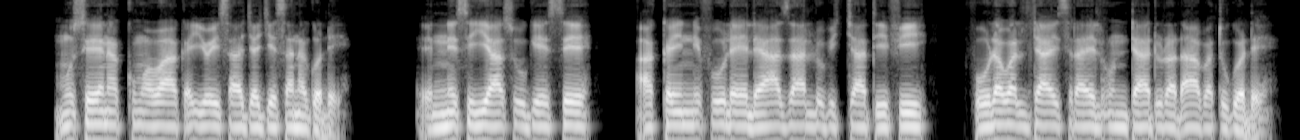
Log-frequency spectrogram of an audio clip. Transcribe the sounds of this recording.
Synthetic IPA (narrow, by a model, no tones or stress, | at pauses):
mʊse̞ːnɐkːʊmɐwaːkʼɐjːɔɪsaːd͡ʒɐd͡ʒɛsɐnɐɡɔᶑɛ̰ | ʔɪ̰nːɪsɪjːaːsuːɡe̞ːsːe̞ː | ɐ̰kːɐɪnːɪfuːlɐɛlɛaːzaːlːʊbɪt͡ʃːaːt̪iːfɪ | fuːlɐwɐld̪aːɪsɾaːʔɛlhʊnd̪aːd̪ʊɾɐᶑaːbɐt̪ʊɡɔᶑɛ̰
